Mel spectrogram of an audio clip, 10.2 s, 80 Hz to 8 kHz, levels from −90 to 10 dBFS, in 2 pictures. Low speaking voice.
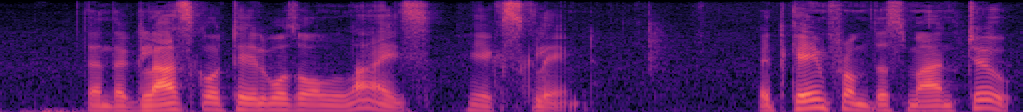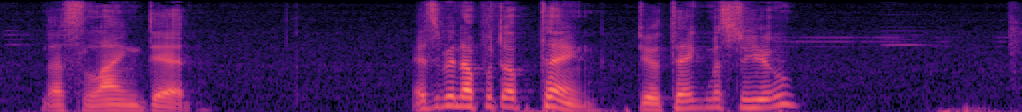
Yes: low, 120 Hz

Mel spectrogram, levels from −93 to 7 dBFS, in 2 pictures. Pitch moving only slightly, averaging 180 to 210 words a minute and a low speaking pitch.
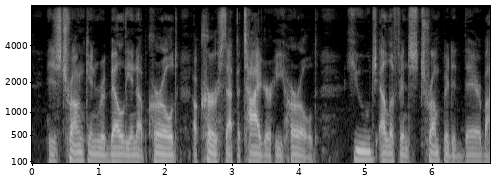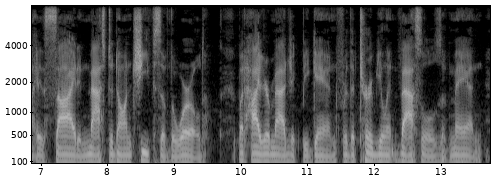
No: narrow, 1.8 semitones; average, 155 wpm; very low, 95 Hz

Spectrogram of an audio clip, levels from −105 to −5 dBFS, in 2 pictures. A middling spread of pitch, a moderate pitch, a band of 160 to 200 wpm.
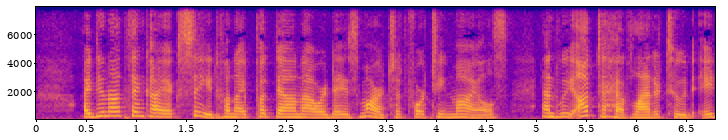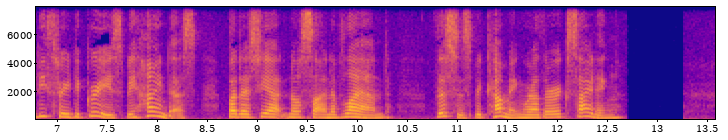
No: average, 3.5 semitones; high, 215 Hz; average, 170 wpm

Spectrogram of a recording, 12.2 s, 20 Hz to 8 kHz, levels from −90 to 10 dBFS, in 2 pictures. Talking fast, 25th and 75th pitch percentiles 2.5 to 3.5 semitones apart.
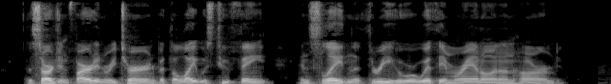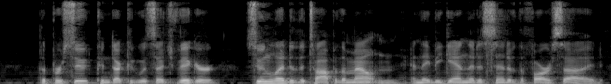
Yes: fast, 225 wpm; average, 3.2 semitones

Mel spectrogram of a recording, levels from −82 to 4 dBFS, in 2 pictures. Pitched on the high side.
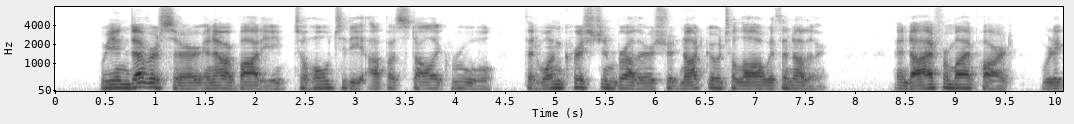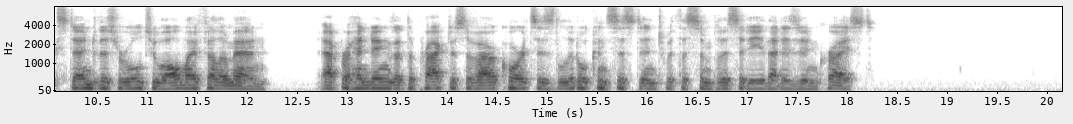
No: low, 110 Hz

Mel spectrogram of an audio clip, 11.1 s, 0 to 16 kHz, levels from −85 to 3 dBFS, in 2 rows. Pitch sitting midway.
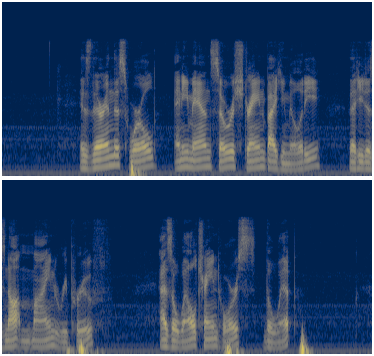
No: low, 110 Hz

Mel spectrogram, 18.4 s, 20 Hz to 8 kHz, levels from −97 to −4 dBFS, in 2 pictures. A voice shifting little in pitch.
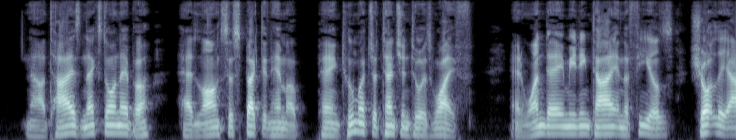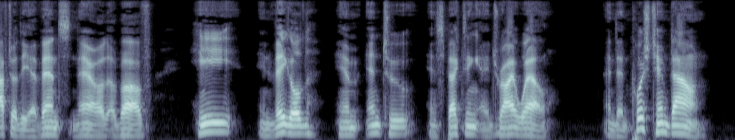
No: average, 4.1 semitones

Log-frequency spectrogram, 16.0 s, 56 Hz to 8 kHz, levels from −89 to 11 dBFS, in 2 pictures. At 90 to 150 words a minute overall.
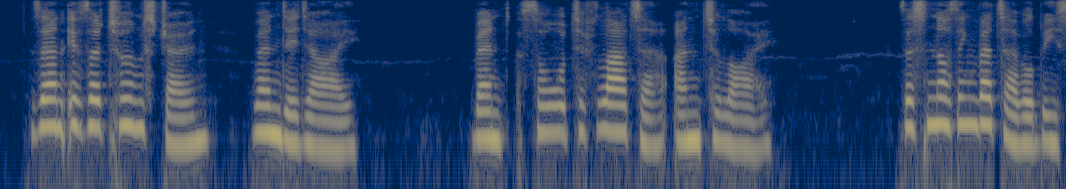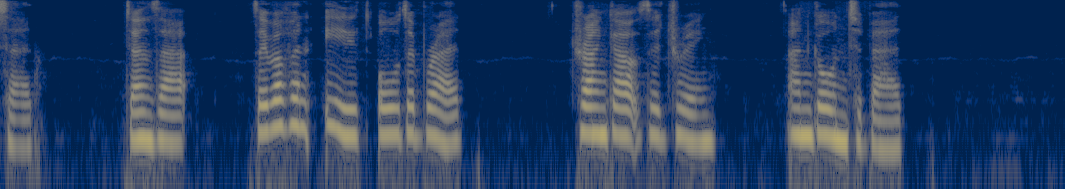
Yes: average, 140 wpm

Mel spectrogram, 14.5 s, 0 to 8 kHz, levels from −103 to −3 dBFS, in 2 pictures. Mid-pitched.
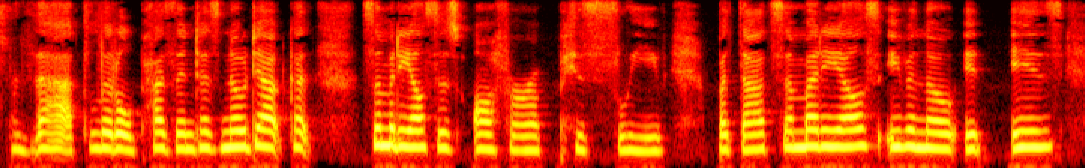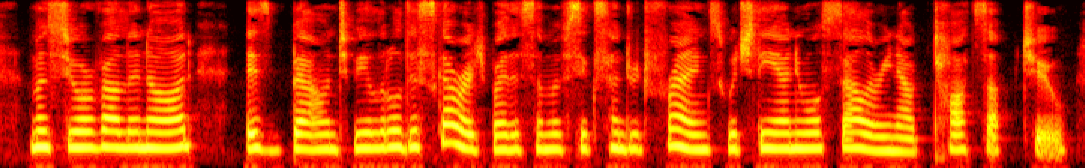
No: high, 245 Hz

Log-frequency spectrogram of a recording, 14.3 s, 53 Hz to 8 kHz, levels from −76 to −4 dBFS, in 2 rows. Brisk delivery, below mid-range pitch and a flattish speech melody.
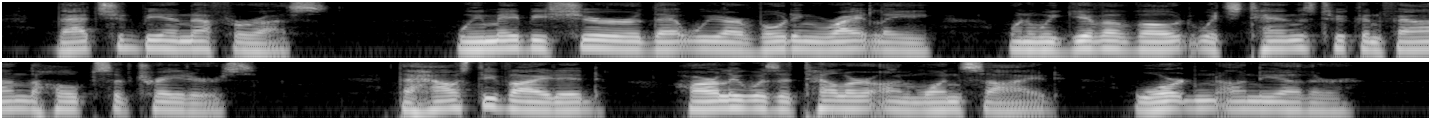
No: average, 175 wpm; low, 120 Hz; narrow, 1.9 semitones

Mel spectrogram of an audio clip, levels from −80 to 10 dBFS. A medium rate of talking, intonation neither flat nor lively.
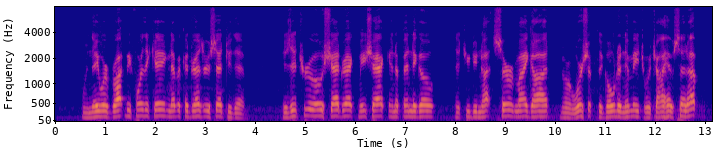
No: average, 165 wpm; narrow, 1.8 semitones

